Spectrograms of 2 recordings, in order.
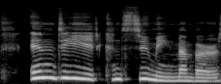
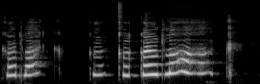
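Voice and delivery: minuscule, very high, slow little voice; 13 semitones higher than usual. As the party leaves the clearing, Jacques speaks from a log in a teeny tiny voice. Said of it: "you hear a teeny tiny little voice".

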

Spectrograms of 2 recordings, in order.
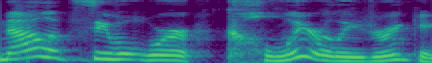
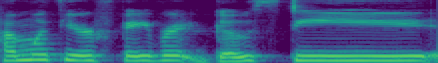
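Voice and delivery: usual speaking voice

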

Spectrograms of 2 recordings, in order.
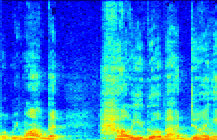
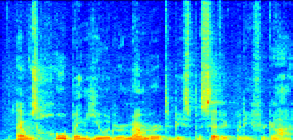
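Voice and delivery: ordinary talk, nothing marked

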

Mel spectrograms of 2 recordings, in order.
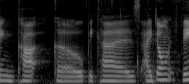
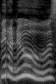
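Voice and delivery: loud, high, booming put-on Irish accent; 8 semitones higher, 10 dB louder than usual. Saying the segment name after being asked to: irish accent. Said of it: "Do the Irish one".

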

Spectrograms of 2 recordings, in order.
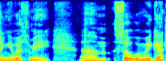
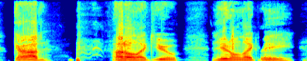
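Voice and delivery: very loud, rough, blaring boss voice, belted out; 9 semitones higher, 13 dB louder than usual. Retelling how he knelt with his family and prayed to God, do the Vince voice. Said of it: "his Vince voice".

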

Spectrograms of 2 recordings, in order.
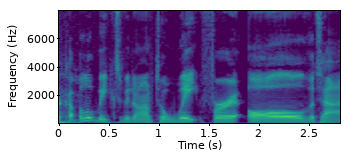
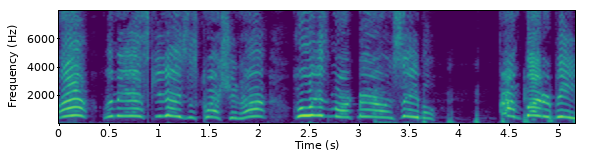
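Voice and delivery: really high, raised, squeaky voice; 7 dB louder than usual. Recalling how he sounded at Raw that night, the speaker quotes him: imitating his very high-pitched voice. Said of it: "Really high pitch".

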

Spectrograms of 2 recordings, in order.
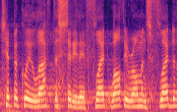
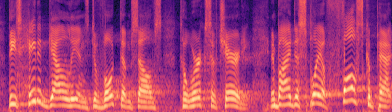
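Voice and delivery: usual speaking voice

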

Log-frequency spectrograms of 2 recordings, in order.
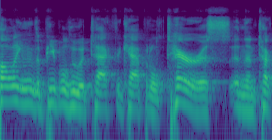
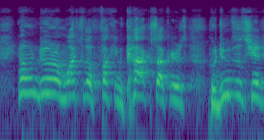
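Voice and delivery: raging, furious ranting outburst, pitched very high; 10 semitones higher than usual. Retelling his own past answer on the phone: imitating himself going nuts. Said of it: "And I went nuts on him".

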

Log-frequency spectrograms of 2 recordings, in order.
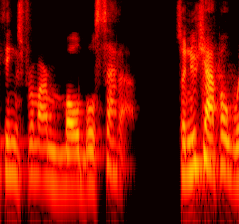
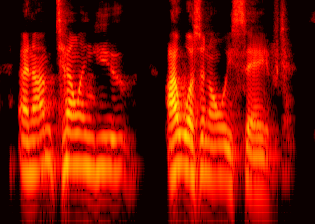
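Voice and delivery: usual speaking voice

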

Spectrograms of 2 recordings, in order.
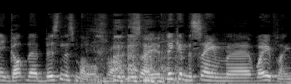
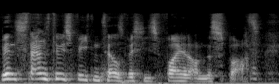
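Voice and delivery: plain

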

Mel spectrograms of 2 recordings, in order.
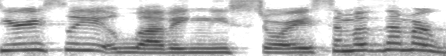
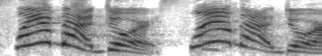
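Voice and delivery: sing-song, high-pitched, loud, swooping voice; 9 semitones higher, 8 dB louder than usual. In an ad read, mimicking Elise: imitating Elise's high voice. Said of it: "every time you talk in my voice, it's so high pitched".

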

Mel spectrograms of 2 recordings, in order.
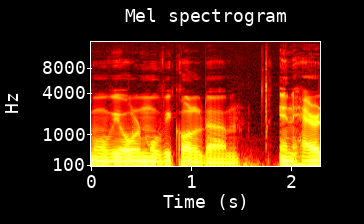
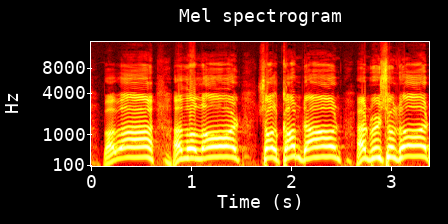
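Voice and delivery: mock crazed scream, higher pitched and louder; 11 dB louder than usual. Retelling a losing lawyer shouting scripture in the courtroom: imitating someone screaming like a crazy person. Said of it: "he's just screaming like a crazy person".

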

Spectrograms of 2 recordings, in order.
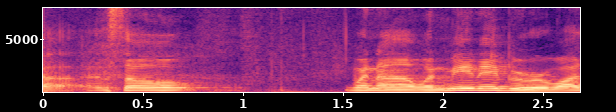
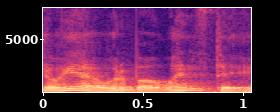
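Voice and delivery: ordinary talk

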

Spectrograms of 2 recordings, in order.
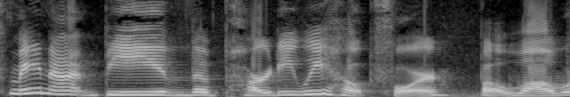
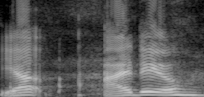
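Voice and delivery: lacklustre, half-hearted, flat, unenthusiastic tone. Answering the other speaker's check before a positive segment, sounding unhappy about it. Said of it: "You don't sound happy about this".

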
